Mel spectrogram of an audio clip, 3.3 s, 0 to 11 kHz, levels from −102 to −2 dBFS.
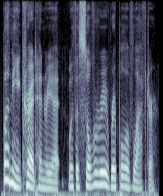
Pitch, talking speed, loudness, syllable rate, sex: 165 Hz, 165 wpm, -17 LUFS, 5.4 syllables/s, female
